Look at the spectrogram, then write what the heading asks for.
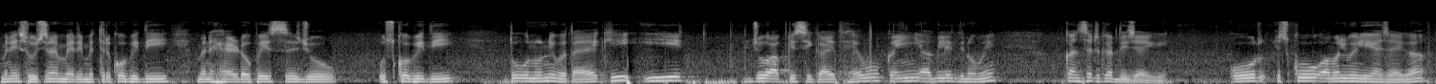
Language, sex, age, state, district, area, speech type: Hindi, male, 18-30, Rajasthan, Nagaur, rural, spontaneous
